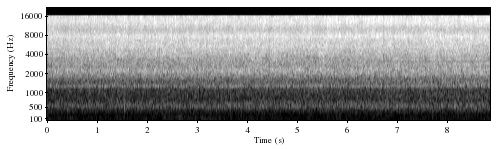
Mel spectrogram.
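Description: Ginger garlic paste frying in a hot pan for mealmaker curry, a loud, even sizzle and hiss that holds steady and close for the whole stretch, with no voices.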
